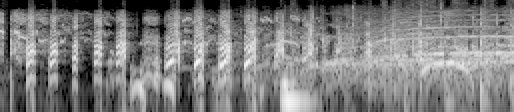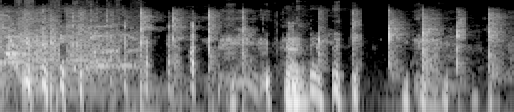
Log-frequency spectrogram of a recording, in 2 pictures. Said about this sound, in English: The applause were for you being gone, not for coming back.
